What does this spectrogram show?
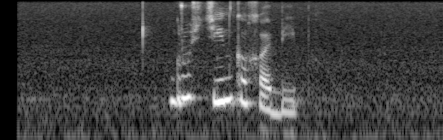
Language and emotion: Russian, sad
